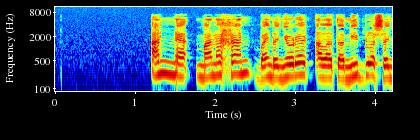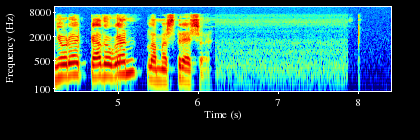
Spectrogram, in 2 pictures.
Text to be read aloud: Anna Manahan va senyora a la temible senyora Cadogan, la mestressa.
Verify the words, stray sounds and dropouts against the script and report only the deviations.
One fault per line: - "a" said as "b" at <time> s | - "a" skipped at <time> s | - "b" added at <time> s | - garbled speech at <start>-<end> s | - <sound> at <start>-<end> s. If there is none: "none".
none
